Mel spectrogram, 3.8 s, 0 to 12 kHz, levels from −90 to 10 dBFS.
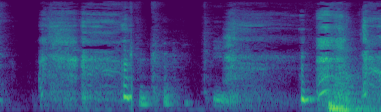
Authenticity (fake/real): real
